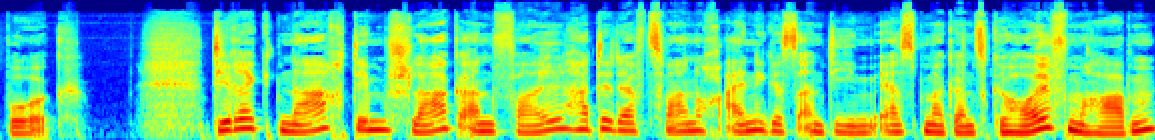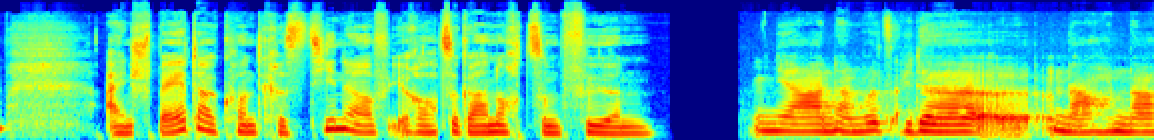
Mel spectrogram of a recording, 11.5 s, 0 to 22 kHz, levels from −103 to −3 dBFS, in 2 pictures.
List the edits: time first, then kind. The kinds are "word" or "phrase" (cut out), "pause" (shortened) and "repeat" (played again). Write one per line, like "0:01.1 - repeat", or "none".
0:03.2 - word
0:04.1 - word
0:04.9 - word
0:06.4 - word
0:07.1 - word
0:07.9 - word
0:08.6 - word
0:10.3 - word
